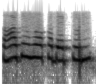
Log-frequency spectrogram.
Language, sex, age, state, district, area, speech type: Hindi, male, 30-45, Madhya Pradesh, Bhopal, urban, conversation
